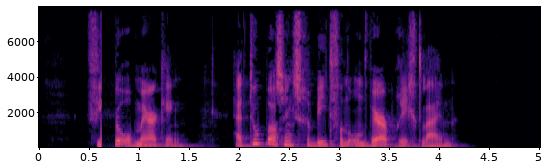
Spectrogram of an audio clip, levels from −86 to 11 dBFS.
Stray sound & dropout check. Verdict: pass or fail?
fail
